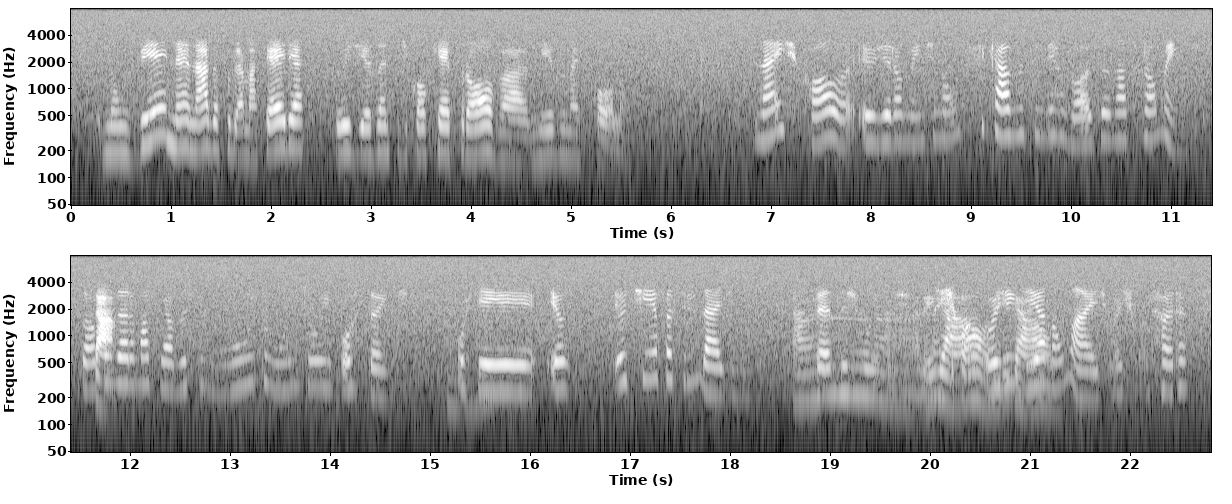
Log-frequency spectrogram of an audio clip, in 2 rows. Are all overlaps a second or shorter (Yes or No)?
No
